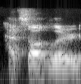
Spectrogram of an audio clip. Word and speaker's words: Hatzoglou: I mean, look, it's a difficult one to pronounce, I suppose, but Hatzoglou is the correct pronunciation.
